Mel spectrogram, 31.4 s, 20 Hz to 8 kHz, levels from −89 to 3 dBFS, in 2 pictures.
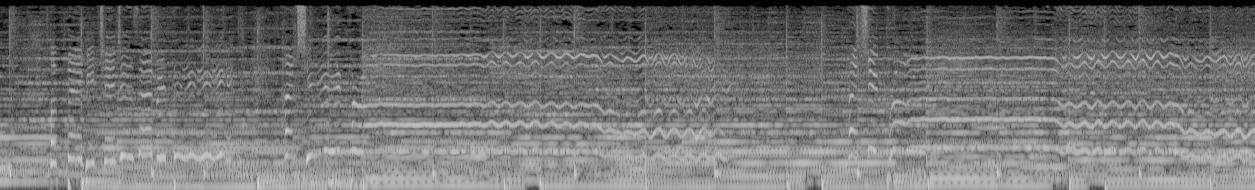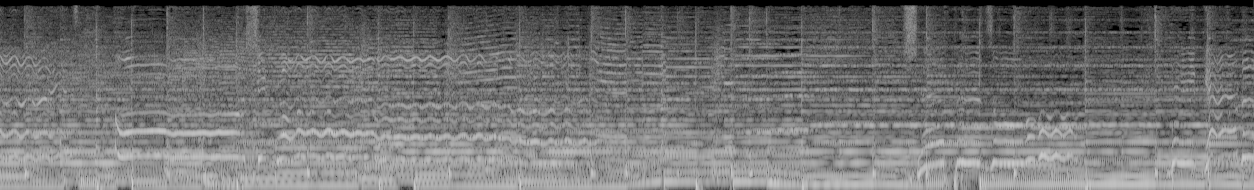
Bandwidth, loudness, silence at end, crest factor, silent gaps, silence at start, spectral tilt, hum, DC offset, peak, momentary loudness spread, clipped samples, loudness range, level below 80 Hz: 7.6 kHz; -21 LUFS; 0 s; 14 dB; none; 0 s; -5.5 dB/octave; none; under 0.1%; -6 dBFS; 3 LU; under 0.1%; 2 LU; -30 dBFS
